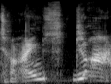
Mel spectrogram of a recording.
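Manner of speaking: put-on, breathy, strained, half-whispered yell. Retelling a movie clip where the actor yells to freeze time: imitating Adam Driver yelling. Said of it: "he yells".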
